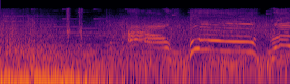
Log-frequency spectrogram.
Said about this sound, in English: The explosion just ruptured the Betsy Wetsy piddle canister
